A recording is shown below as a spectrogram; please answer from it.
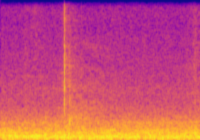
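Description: Room tone in a lecture hall: a faint steady hiss and hum, with one faint click about half a second in.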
